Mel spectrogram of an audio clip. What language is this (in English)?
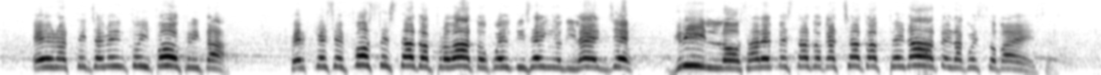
Italian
